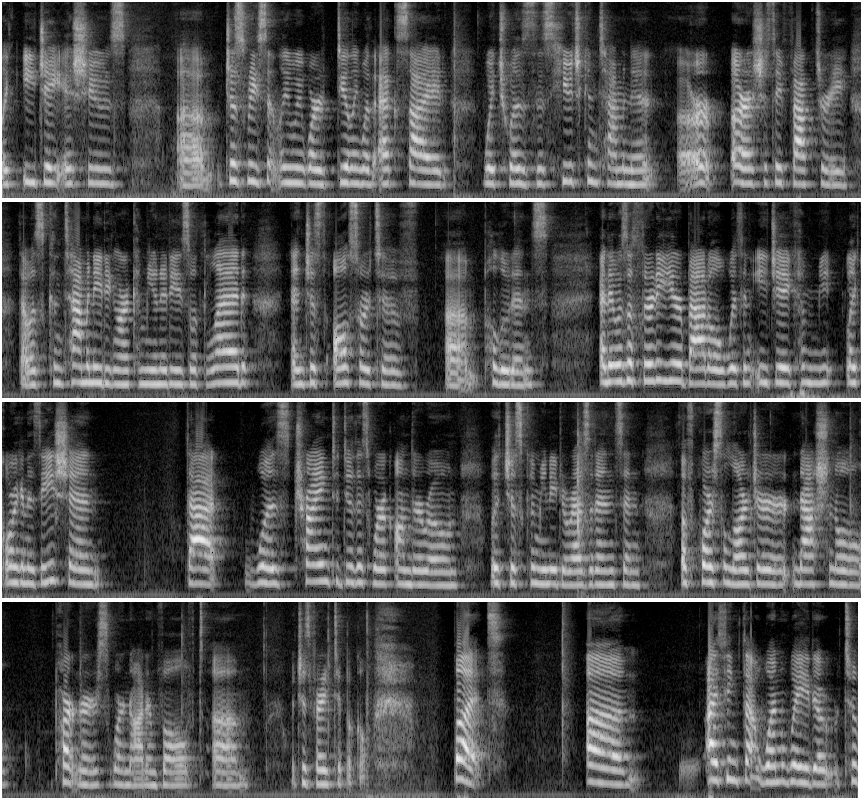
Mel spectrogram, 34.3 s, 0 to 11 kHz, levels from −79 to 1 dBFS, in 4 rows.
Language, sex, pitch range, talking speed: English, female, 240-270 Hz, 150 wpm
